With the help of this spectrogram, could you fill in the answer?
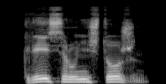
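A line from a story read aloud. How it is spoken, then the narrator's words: Grim statement. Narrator (Russian): мрачно заявил я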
